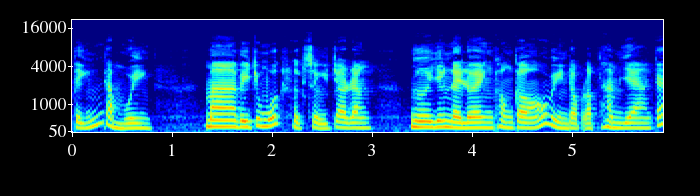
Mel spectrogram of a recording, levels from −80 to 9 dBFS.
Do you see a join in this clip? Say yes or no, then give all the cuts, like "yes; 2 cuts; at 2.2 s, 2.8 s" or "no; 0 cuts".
yes; 1 cut; at 1.1 s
